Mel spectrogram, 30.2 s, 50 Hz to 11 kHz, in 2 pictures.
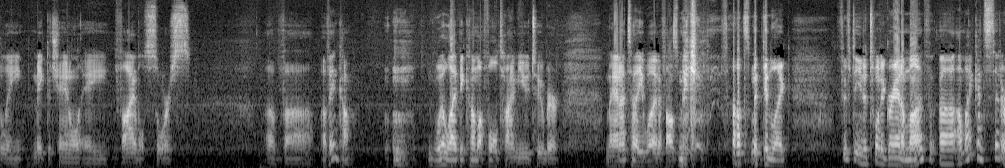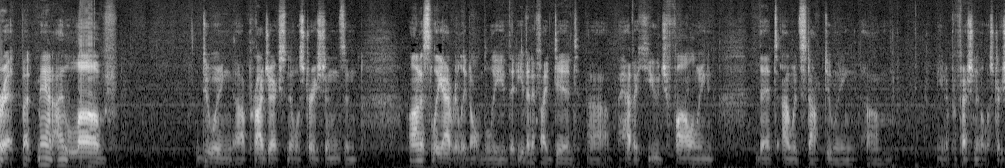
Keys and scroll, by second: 0.2 space, 3.9 ctrl+z, 7.4 space, 9.8 ctrl+z, 13.0 ctrl+z, 16.3 space, 21.8 space, 23.6 space, 25.4 space, 28.4 f, 28.8 space.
